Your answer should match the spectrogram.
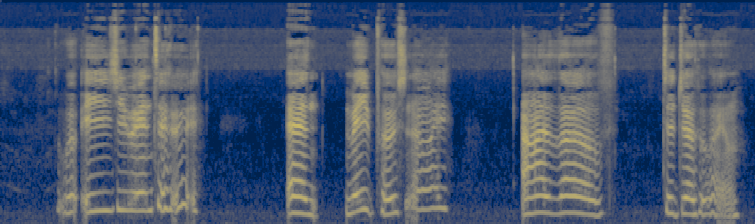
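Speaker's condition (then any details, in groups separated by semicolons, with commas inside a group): Spinal muscular atrophy type 2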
